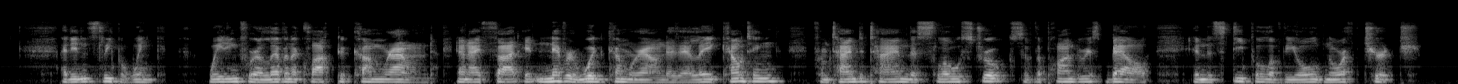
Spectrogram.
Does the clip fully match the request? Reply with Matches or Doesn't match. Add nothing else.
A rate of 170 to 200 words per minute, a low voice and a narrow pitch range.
Matches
